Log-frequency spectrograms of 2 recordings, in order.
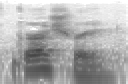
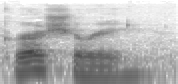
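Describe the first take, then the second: First: The word is said at normal speed. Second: The word is said slowly and drawn out.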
